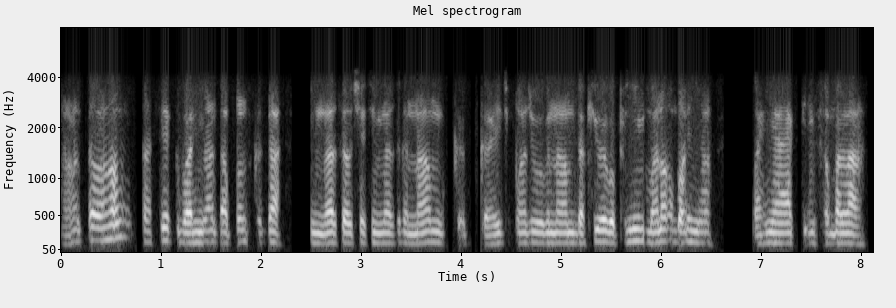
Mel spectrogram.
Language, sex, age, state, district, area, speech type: Maithili, male, 18-30, Bihar, Darbhanga, urban, conversation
